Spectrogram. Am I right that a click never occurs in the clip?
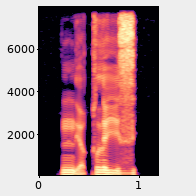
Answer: yes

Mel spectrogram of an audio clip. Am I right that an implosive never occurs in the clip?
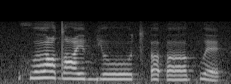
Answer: yes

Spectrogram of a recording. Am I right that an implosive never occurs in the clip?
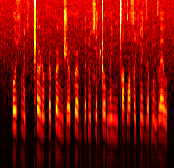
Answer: no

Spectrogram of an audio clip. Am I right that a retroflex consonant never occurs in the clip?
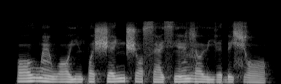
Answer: yes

